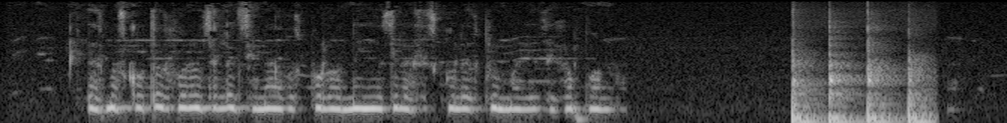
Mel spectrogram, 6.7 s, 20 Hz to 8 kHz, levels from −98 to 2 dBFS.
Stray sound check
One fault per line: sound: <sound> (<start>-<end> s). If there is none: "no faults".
sound: thud (5.3-6.3 s)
